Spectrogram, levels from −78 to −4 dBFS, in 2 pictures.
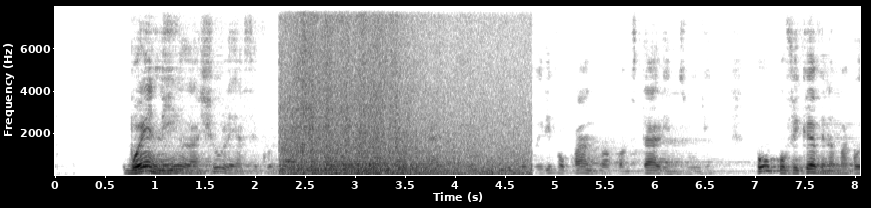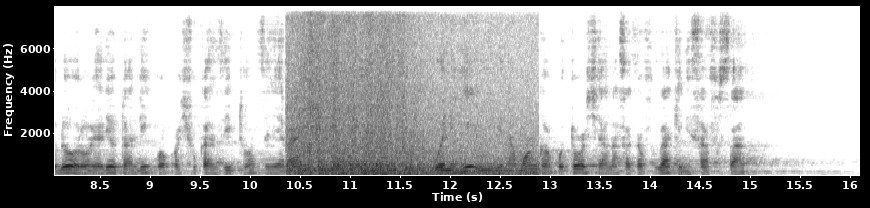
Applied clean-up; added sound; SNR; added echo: none; Waves, surf; -2 dB; reverberation time 0.9 s.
